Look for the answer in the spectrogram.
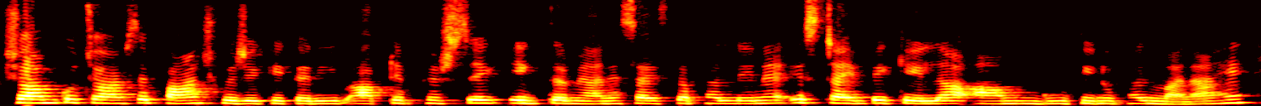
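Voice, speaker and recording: A woman's voice: a little high, level tone, brisk. A woman giving plain, step-by-step diet instructions, with English words mixed in. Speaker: diet planner.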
